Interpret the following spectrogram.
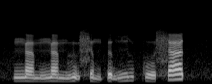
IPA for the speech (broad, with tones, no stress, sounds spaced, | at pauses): ŋ a˨˩ m ŋ a˨˩ m l ṵ˧˨ s ə˧˩ m ʔ ə̰˧˨ w ɲ u˨˦ k o˨˩ s a˦˥ t̚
